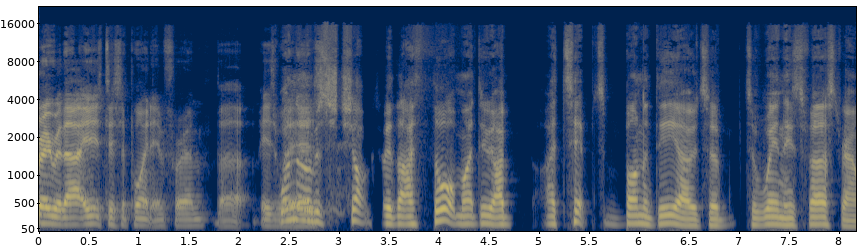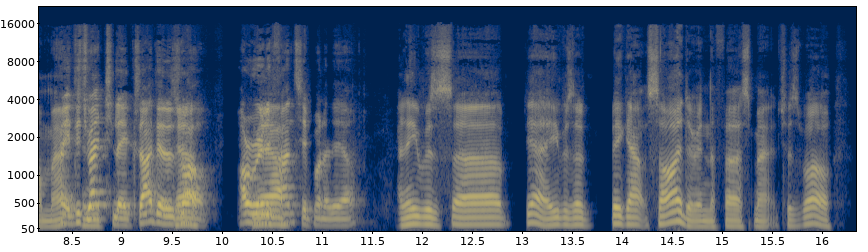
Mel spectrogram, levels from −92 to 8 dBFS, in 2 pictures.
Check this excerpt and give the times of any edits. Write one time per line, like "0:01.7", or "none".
none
